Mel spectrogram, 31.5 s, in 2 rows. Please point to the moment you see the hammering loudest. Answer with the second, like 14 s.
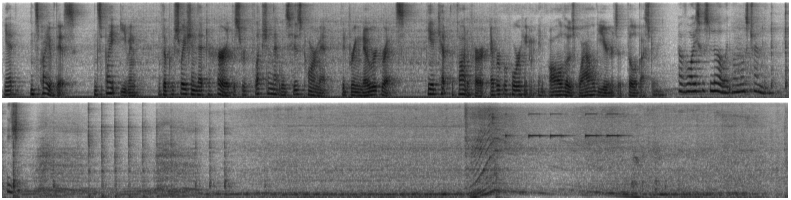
16 s.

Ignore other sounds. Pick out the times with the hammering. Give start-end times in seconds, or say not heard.
15.3-16.9, 17.4-21.1.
